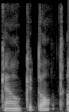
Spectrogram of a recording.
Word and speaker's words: Gal Gadot: Apparently you pronounce her name Gal Gadot.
